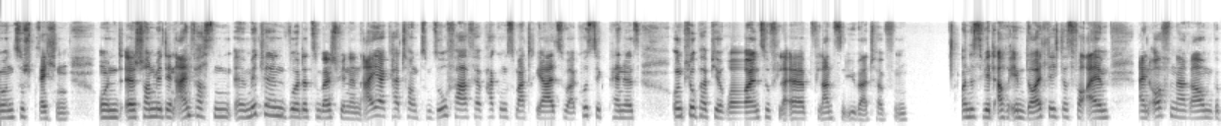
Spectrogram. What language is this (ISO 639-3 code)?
deu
